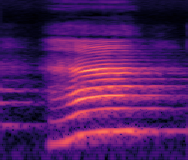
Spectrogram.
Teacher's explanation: हलक के आखिरी हिस्से से अदा हो रहा है, गले के आखिरी हिस्से से हा निकल रहा है।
